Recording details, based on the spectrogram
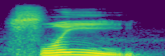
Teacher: Tetap jelas vokal I-nya walaupun dia huruf yang tebal.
